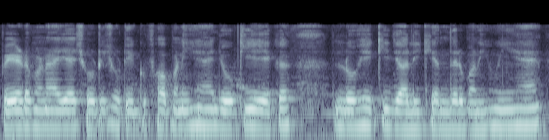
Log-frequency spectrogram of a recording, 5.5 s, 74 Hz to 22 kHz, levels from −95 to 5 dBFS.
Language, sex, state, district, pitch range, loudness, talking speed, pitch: Hindi, male, Uttar Pradesh, Shamli, 120-130 Hz, -17 LUFS, 205 wpm, 125 Hz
